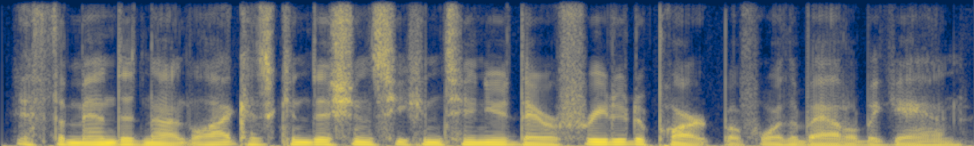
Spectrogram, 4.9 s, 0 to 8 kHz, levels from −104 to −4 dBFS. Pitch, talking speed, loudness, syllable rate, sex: 105 Hz, 235 wpm, -15 LUFS, 6.1 syllables/s, male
